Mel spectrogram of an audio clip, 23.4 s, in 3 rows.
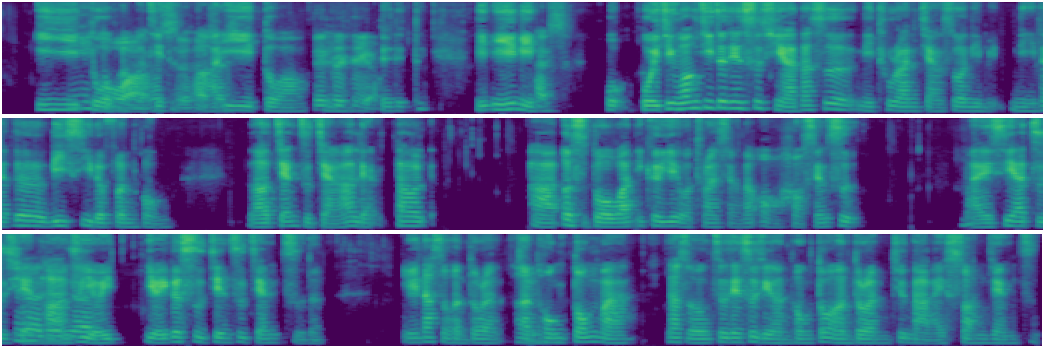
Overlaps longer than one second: present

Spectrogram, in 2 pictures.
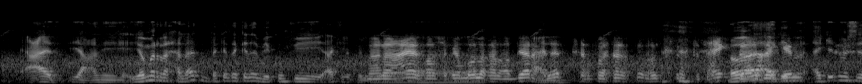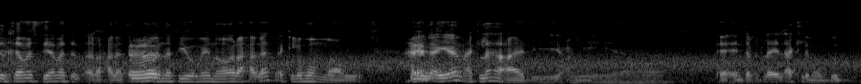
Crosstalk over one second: present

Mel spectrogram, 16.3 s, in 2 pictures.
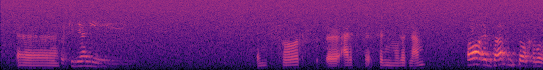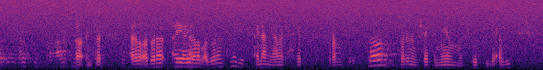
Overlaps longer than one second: none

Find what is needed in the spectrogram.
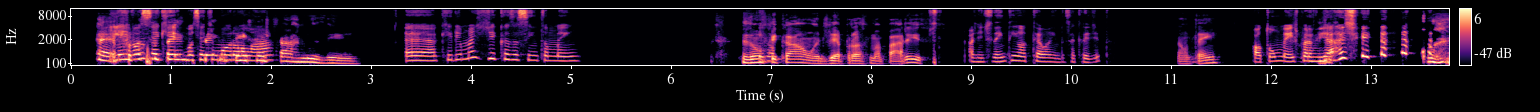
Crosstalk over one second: present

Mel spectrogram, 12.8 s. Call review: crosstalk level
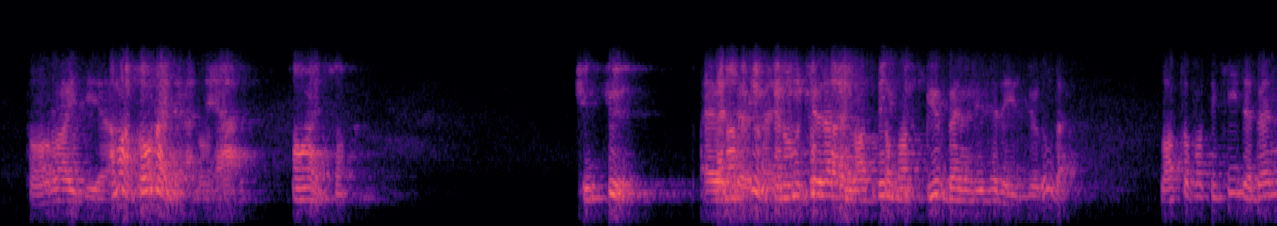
present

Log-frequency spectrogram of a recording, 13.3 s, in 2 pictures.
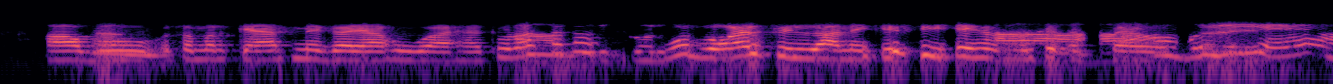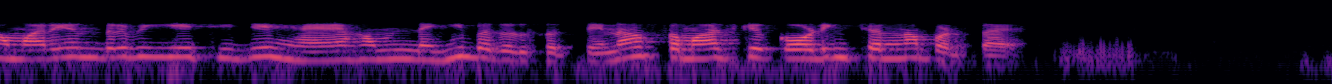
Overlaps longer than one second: present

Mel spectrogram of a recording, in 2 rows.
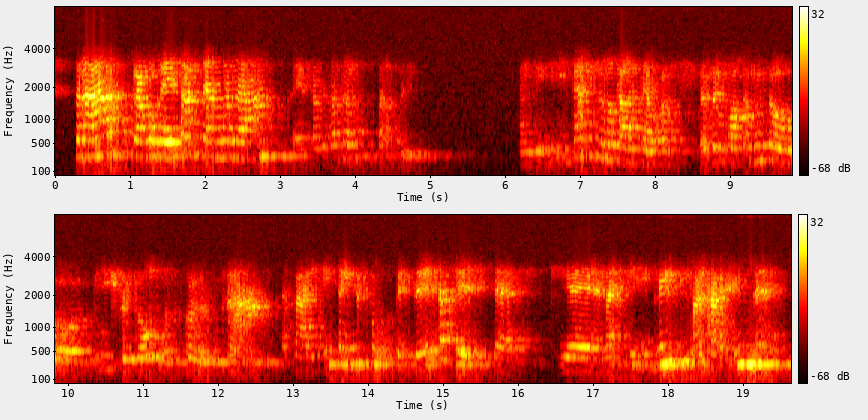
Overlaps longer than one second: none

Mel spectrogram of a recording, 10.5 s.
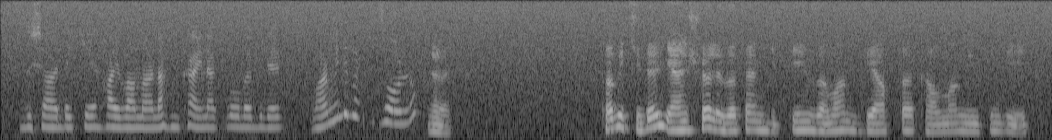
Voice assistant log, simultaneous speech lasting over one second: none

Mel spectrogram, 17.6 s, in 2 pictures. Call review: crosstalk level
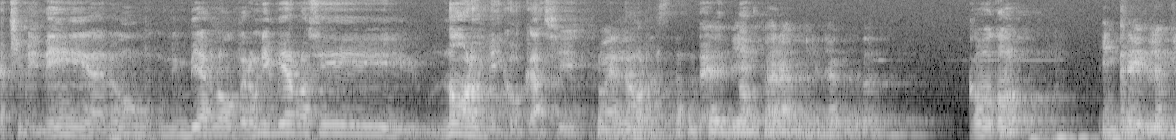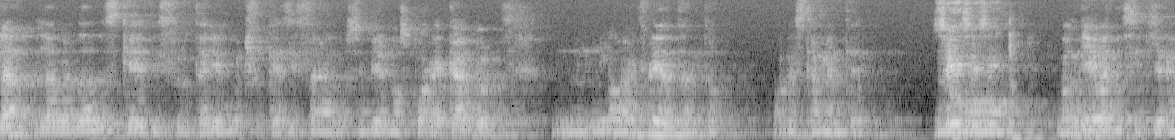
present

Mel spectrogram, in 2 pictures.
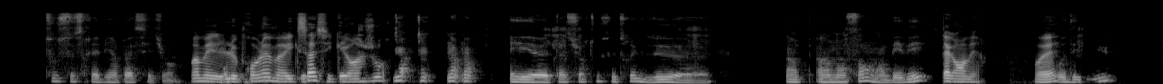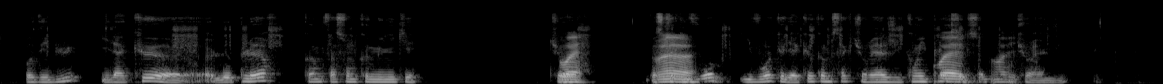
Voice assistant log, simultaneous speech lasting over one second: present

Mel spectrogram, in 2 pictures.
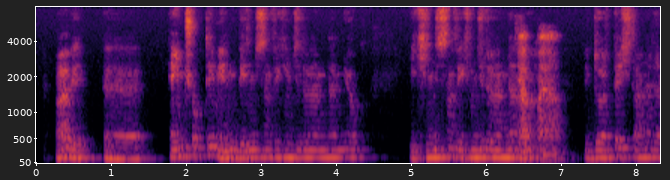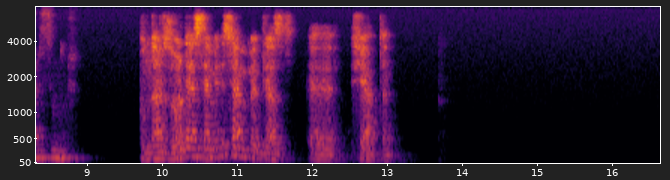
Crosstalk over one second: none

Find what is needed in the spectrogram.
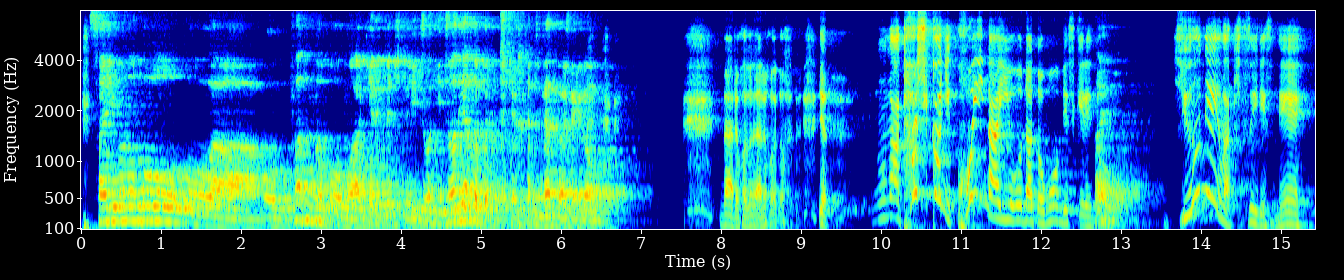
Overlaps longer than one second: none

